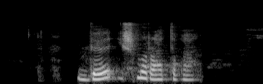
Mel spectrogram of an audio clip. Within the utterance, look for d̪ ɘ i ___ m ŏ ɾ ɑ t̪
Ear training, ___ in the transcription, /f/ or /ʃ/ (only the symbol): ʃ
